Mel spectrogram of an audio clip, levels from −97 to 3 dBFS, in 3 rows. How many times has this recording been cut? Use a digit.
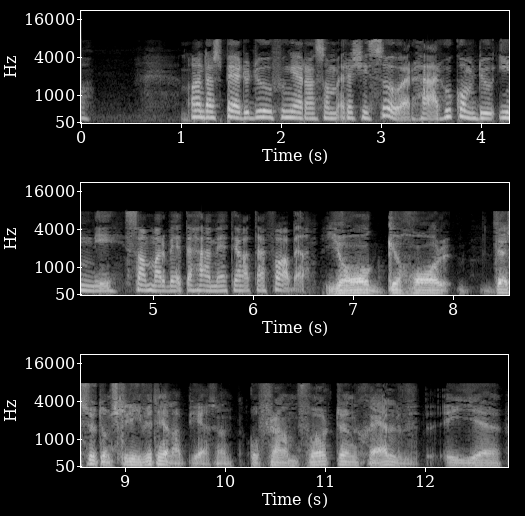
2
